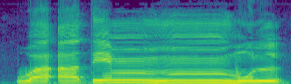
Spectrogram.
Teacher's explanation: ওয়া আতিম মুল, হ্যাঁ তামিম জের তিম মিম লাগবে আবার এই লামের সাথে, তাহলে ওয়া আতিম মুল। এই মিমের মধ্যে আমরা গুনাহ করব, কারণ মিমে নুনে তাসদিদ গুনাহ করা ওয়াজিব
